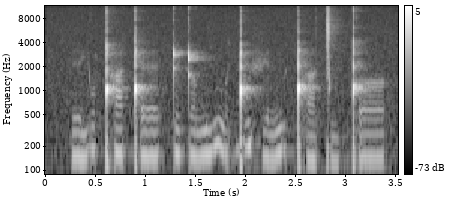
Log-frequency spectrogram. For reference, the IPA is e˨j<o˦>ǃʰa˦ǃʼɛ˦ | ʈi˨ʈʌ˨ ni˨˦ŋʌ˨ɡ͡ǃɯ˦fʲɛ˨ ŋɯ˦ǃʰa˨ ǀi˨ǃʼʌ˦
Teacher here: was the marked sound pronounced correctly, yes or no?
yes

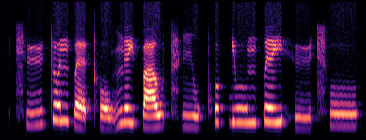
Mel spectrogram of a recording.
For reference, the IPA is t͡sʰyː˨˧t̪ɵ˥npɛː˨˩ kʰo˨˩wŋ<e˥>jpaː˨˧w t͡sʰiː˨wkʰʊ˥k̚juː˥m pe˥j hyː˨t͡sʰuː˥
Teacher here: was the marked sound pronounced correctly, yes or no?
yes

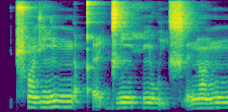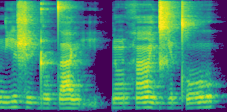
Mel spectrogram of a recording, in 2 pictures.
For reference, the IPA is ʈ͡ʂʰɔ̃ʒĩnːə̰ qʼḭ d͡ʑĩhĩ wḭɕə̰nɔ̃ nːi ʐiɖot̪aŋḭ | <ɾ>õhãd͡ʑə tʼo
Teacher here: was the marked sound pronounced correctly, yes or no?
yes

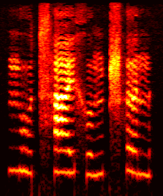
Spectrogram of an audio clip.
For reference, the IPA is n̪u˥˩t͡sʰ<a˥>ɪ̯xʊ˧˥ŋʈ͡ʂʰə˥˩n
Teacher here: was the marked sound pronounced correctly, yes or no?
yes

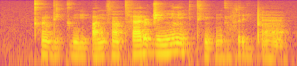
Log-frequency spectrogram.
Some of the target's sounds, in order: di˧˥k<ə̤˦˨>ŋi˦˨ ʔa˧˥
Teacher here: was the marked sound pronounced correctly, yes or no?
yes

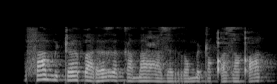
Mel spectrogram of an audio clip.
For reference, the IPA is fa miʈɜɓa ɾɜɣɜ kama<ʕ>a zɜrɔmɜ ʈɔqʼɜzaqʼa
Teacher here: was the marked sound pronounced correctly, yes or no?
yes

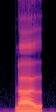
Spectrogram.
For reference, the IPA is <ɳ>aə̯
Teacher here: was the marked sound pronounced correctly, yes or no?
yes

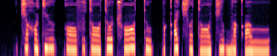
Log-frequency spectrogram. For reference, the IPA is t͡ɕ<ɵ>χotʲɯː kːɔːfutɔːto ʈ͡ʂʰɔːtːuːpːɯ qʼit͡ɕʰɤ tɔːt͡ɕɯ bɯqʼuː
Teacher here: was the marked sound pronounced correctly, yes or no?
no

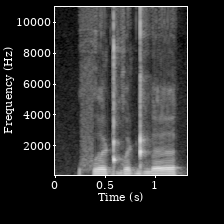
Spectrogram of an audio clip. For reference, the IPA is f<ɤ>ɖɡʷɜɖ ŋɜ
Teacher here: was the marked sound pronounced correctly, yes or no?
yes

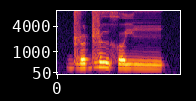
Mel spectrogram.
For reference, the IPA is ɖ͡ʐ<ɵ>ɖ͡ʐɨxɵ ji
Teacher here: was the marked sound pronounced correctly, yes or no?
yes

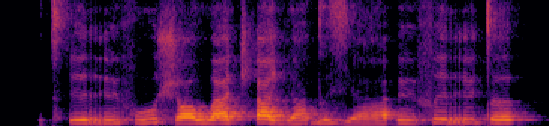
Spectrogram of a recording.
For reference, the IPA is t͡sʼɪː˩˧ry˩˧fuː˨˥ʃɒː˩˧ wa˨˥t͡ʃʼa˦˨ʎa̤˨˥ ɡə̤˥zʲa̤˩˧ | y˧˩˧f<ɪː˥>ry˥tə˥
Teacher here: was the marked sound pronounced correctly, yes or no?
yes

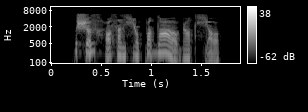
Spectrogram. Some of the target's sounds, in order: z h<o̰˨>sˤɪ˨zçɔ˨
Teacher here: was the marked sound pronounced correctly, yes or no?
no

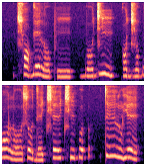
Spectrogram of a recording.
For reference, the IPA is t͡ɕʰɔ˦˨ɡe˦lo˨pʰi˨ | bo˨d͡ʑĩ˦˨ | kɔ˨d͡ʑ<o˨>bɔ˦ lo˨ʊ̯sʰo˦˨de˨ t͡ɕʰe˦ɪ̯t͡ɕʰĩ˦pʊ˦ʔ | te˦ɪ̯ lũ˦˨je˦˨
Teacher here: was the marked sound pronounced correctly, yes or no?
yes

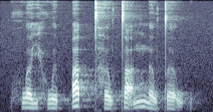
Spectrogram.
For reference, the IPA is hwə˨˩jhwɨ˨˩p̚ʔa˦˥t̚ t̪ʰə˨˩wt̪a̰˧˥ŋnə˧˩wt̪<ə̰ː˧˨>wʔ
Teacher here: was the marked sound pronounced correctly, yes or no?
yes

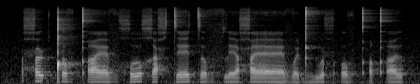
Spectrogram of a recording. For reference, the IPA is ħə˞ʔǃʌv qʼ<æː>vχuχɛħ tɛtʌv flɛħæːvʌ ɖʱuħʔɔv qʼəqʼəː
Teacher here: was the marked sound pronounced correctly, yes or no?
yes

